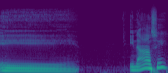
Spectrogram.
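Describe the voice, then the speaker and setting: A man speaks with a Venezuelan accent in a dark, mellow tone. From Venezuela, Carabobo. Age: 20s. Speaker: rapper and songwriter. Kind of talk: casual interview. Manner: relaxed, chill.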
